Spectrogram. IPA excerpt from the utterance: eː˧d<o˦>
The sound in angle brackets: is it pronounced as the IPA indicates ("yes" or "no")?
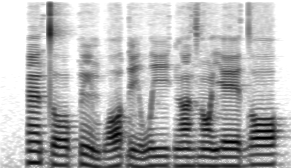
no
